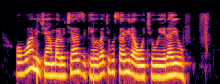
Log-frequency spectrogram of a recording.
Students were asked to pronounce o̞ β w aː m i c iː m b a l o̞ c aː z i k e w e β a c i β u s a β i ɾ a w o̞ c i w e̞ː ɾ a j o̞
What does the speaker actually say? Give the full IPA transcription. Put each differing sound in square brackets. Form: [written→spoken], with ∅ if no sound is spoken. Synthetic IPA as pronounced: o̞ β w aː m i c [iː→aː] m b a l o̞ c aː z i k e w e β a c i β u s a β i ɾ a w o̞ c i w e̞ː ɾ a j o̞

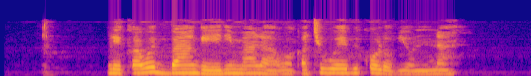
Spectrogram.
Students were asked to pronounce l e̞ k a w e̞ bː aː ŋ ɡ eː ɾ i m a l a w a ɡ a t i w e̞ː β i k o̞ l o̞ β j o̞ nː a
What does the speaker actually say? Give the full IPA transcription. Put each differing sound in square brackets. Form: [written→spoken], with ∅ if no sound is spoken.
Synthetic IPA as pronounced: l e̞ k a w e̞ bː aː ŋ ɡ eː ɾ i m a l a w a [ɡ→k] a t i w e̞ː β i k o̞ l o̞ β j o̞ nː a

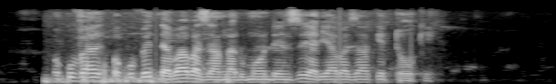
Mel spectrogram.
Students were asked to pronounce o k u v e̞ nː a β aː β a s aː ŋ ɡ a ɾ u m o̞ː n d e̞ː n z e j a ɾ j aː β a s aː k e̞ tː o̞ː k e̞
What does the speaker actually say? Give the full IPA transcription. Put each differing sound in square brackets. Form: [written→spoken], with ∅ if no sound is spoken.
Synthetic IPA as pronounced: o k u v e̞ [nː→dː] a β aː β a [s→z] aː ŋ ɡ a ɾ u m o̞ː n d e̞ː n z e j a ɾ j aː β a [s→z] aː k e̞ tː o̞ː k e̞

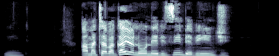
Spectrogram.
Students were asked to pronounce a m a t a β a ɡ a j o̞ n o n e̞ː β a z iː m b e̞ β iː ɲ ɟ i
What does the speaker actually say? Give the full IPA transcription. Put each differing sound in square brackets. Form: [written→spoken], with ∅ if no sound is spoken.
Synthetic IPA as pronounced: a m a t a β a ɡ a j o̞ n o n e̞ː β [a→i] z iː m b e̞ β iː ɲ ɟ i

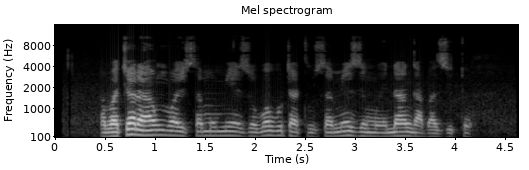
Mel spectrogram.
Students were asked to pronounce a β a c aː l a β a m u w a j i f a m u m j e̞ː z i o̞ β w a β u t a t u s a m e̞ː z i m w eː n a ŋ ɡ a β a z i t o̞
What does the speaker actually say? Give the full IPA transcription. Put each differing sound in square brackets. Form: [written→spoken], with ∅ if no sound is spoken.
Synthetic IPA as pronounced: a β a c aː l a β a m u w a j i [f→s] a m u m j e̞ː z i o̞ β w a β u t a t u s a m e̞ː z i m w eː n a ŋ ɡ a β a z i t o̞

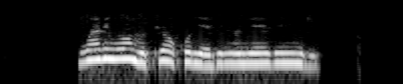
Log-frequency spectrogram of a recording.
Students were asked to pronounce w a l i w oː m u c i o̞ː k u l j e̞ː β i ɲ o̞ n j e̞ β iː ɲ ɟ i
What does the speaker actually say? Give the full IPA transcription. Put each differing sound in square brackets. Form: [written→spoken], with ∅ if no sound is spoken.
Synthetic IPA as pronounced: w a l i w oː m u [c→t] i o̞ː k u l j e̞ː β i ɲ o̞ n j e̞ β iː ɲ ɟ i

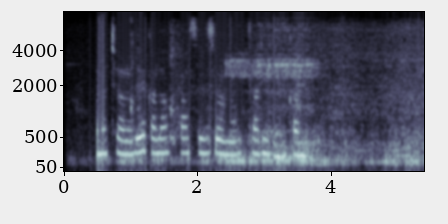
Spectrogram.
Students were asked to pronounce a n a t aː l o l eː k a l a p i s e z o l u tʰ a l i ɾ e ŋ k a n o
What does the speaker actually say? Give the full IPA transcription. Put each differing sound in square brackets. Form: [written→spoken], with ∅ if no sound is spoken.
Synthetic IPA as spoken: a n a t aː l o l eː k a l a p [i→a] s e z o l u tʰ a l i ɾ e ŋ k a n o

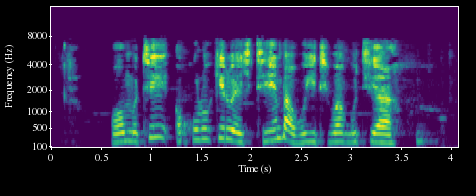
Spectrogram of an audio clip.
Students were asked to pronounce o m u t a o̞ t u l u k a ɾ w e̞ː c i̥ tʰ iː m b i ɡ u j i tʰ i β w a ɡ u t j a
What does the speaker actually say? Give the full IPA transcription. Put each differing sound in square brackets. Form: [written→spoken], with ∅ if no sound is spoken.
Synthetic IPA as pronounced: o m u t [a→i] o̞ [t→k] u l u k [a→i] ɾ w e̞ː c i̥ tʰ iː m b [i→a] ɡ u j i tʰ i β w a ɡ u t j a

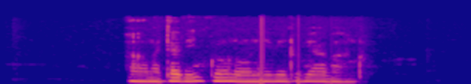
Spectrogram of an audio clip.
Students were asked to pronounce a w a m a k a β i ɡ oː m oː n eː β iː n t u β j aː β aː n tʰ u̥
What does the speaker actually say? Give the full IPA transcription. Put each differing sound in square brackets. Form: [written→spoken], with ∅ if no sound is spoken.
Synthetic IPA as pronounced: a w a m a [k→t] a β i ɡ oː [m→n] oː n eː β iː n t u β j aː β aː n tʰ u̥

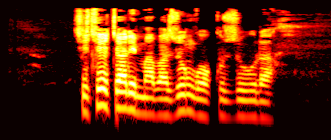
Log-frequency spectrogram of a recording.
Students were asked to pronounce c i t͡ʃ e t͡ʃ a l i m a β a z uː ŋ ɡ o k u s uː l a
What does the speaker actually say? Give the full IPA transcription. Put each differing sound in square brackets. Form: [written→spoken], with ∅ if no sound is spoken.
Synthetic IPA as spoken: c i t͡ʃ e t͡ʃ a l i m a β a z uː ŋ ɡ o k u [s→z] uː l a

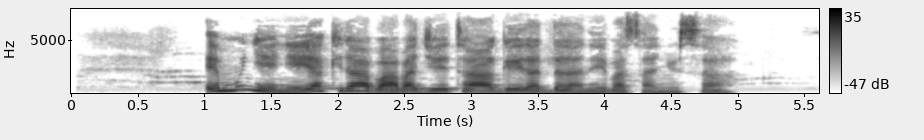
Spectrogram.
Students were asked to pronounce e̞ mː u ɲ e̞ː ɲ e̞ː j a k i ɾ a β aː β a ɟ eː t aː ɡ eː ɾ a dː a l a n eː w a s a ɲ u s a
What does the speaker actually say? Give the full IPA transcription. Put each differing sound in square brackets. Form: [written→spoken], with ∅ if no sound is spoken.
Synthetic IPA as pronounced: e̞ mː u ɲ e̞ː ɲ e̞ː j a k i ɾ a β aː β a ɟ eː t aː ɡ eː ɾ a dː a l a n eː [w→β] a s a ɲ u s a

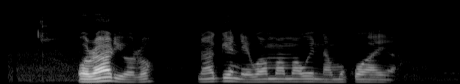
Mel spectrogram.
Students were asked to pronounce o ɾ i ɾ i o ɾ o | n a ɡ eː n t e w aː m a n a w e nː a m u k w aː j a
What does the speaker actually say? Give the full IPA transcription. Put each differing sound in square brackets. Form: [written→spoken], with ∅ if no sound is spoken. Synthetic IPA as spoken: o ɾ [i→a] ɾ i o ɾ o | n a ɡ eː n [t→d] e w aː m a [n→m] a w e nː a m u k w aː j a

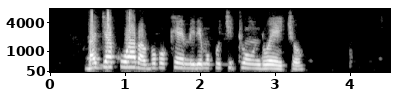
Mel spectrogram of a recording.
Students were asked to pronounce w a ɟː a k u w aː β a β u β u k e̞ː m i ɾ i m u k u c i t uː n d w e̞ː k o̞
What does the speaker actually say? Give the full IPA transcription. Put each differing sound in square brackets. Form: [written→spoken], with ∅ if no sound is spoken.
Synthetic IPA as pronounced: [w→β] a ɟː a k u w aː β a [β→v] u β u k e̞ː m i ɾ i m u k u c i t uː n d w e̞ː [k→c] o̞

